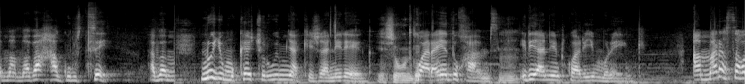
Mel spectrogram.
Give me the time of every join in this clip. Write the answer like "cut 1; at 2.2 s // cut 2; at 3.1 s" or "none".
cut 1; at 1.7 s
